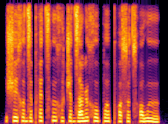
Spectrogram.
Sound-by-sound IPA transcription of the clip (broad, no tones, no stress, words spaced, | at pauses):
ʃexɤd͡zɛpʰɛ t͡sʰɯxut͡ʃa d͡zaɳɯ xo pɤpʰɔsot͡sʰɔ wɯ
